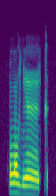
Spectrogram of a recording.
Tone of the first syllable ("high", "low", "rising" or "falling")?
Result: falling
